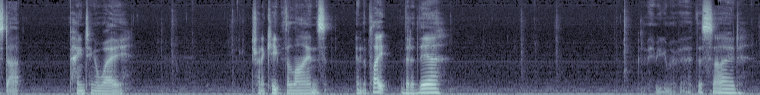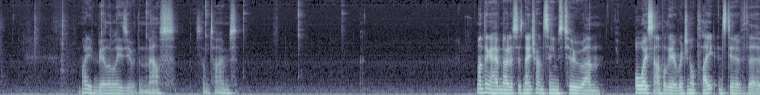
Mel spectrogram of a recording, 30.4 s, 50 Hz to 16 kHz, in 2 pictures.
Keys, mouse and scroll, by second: 3.1 click, 4.5 ctrl+click, 5.4 click, 6.1 click, 7.3 click, 8.9 click, 10.2 click, 10.9 ctrl+click, 14.0 click, 15.1 ctrl+click, 18.0 ctrl+click, 19.2 click, 21.0 click, 24.6 ctrl+z.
